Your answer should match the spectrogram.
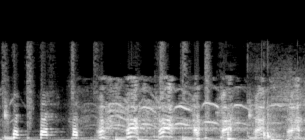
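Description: A person snickering, a run of quick short bursts of laughter, over background music with a steady beat.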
